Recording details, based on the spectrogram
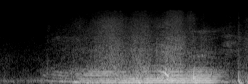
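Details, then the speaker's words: Loud dinosaur-type snoring in a segment on sleep apnea, judged severe and very loud: a single low, rattling snore that builds and fades on one in-breath. "怎么会不严重？这个严重。还有哦，又来小小的、细微了。这是恐龙的吧？护师，不过其实当然这个声音算是非常大哈。"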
